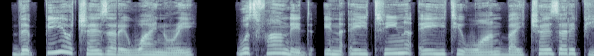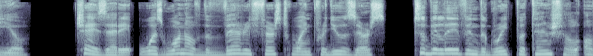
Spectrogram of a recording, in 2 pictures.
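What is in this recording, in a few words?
Italian English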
